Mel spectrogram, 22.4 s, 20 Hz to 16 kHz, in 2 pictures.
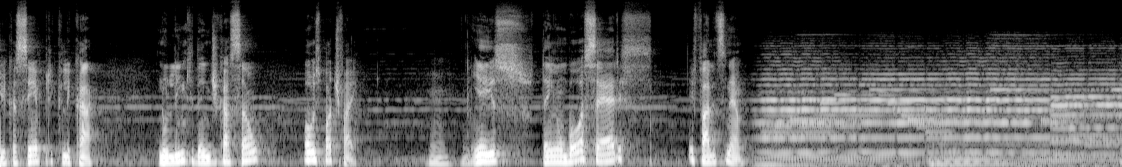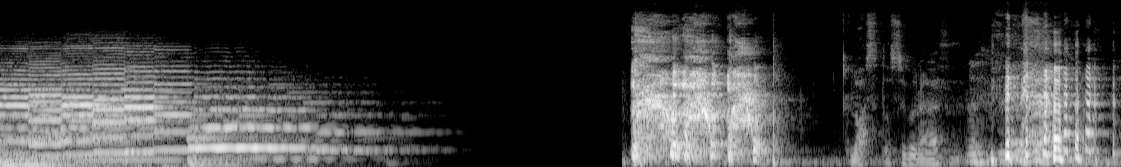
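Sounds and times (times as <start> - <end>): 
speech: 0.0 - 1.0, 1.6 - 3.6, 4.3 - 7.6
melodic music passage: 0.0 - 15.3
person coughing loudly: 17.5 - 19.0
laughter: 20.9 - 22.4.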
